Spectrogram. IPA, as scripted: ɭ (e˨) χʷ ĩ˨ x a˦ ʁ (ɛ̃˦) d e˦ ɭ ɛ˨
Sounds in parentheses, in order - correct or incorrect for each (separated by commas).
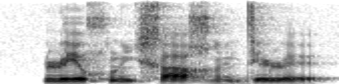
incorrect, incorrect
